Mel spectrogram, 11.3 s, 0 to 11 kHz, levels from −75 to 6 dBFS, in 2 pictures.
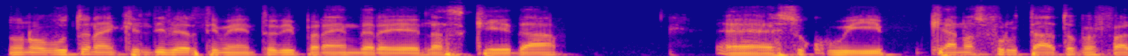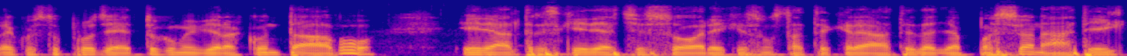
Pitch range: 100-115 Hz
